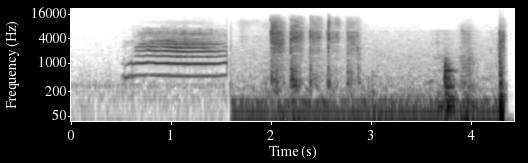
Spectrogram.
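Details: Kitten giving one steady, drawn-out meow about a second long with a rich harmonic tone, then people talking and laughing, with a low rumble and a sharp knock at the end.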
